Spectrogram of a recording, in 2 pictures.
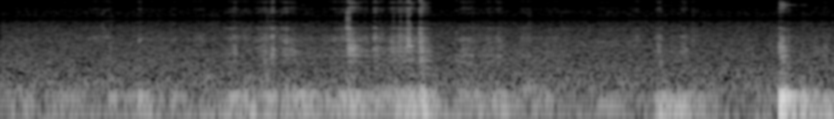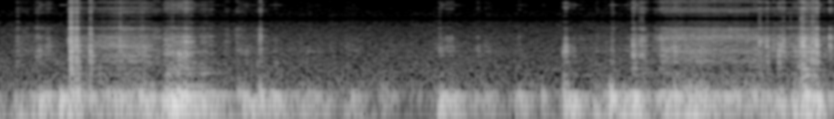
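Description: Wind rumbling on the microphone in uneven gusts, stronger in the second half, with scattered knocks and rustling.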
